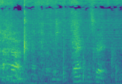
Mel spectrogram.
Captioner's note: students laugh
